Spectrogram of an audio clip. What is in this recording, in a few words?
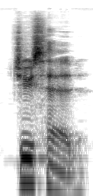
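"juicehead", Australian English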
